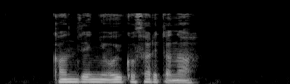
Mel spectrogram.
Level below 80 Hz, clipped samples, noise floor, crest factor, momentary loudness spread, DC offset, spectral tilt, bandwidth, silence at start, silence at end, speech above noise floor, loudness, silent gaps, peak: -48 dBFS; under 0.1%; -72 dBFS; 16 dB; 11 LU; under 0.1%; -6.5 dB/octave; 11.5 kHz; 0.55 s; 0.95 s; 49 dB; -25 LUFS; none; -10 dBFS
